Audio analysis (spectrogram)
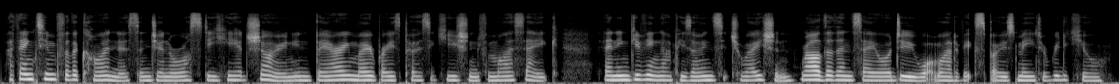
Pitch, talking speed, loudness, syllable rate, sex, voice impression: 195 Hz, 200 wpm, -18 LUFS, 5.5 syllables/s, female, very feminine, very adult-like, middle-aged, very thin, tensed, slightly powerful, bright, slightly hard, very clear, very fluent, slightly cool, very intellectual, very refreshing, very sincere, calm, slightly friendly, reassuring, slightly unique, slightly lively, strict, sharp, slightly modest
